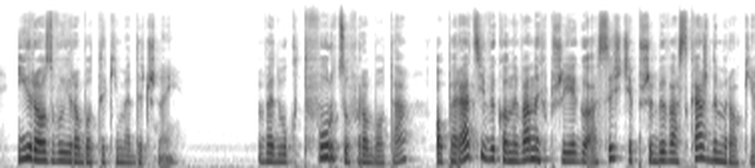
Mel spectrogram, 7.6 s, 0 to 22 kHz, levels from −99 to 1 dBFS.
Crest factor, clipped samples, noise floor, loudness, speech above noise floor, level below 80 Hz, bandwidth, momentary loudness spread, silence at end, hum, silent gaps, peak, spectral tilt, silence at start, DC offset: 18 dB; under 0.1%; -73 dBFS; -31 LUFS; 43 dB; -62 dBFS; 17 kHz; 12 LU; 0 s; none; none; -12 dBFS; -4.5 dB/octave; 0.2 s; under 0.1%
